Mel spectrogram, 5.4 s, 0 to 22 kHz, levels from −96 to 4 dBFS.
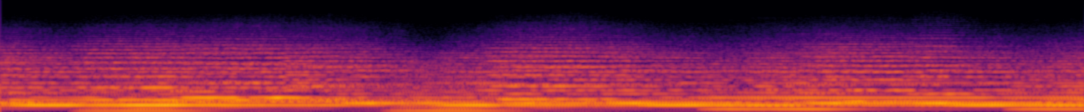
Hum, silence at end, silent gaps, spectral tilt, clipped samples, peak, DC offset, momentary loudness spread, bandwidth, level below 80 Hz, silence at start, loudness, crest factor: none; 0 s; none; -8.5 dB/octave; under 0.1%; -8 dBFS; under 0.1%; 5 LU; 6.2 kHz; -38 dBFS; 0 s; -21 LUFS; 12 dB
